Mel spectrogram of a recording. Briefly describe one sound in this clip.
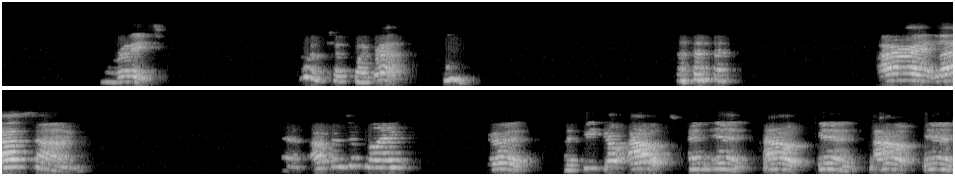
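A woman speaks calmly and close by, pausing between phrases.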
